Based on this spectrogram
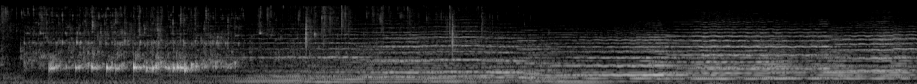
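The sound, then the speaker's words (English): Spring water from a basin, filtered through rock millions of years old, pours into a glass, starting with a bubbly splash and settling into a steady trickle whose hollow ringing tone climbs in pitch as the glass fills. No one speaks. “That has filtered down through millions and millions of year old rock to fill my glass.”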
